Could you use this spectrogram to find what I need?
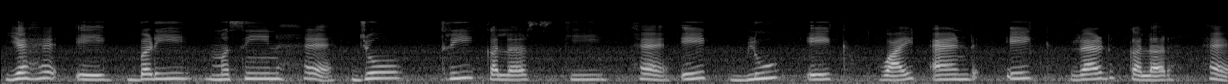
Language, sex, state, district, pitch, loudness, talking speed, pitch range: Magahi, female, Bihar, Gaya, 230 Hz, -22 LUFS, 95 wpm, 215-265 Hz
